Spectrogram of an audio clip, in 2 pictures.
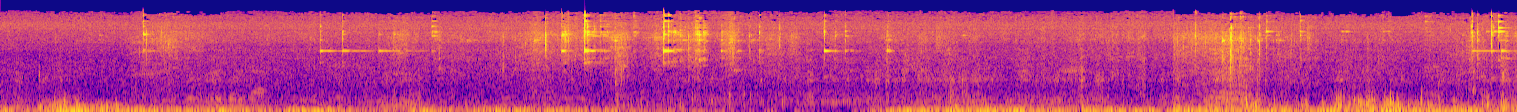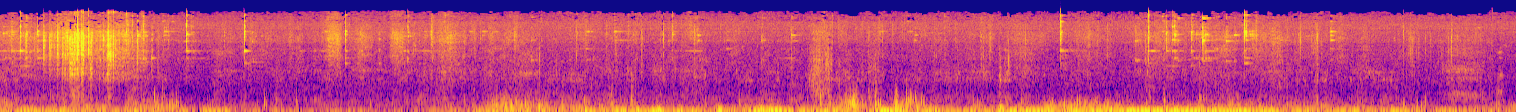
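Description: Climbing gear, carabiners and cams racked on a harness, clinking in scattered light clicks as a climber jams up a granite crack. Under it runs a steady low rumble of wind and rubbing on the head-mounted camera's microphone, which dips briefly about eight seconds in and grows louder in the second half.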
